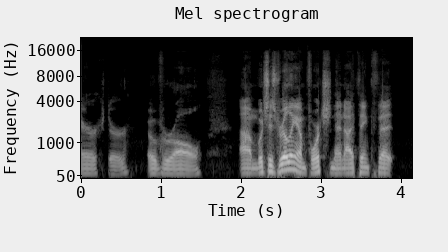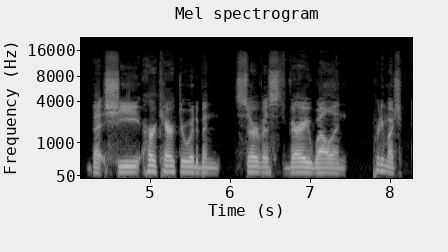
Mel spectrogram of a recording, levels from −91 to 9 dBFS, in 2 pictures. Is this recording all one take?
yes; 0 cuts

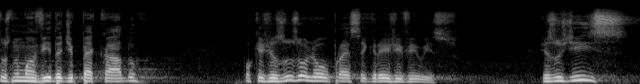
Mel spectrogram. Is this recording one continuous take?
no; 1 cut; at 5.3 s

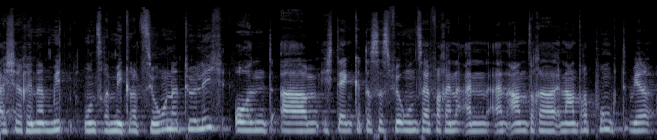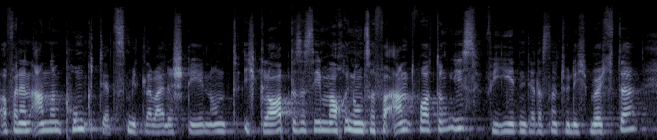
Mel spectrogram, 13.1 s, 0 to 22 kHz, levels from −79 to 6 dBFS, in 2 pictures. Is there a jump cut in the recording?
yes; 1 cut; at 2.3 s

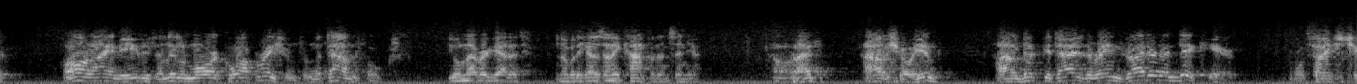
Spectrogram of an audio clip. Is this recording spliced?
no; 0 cuts

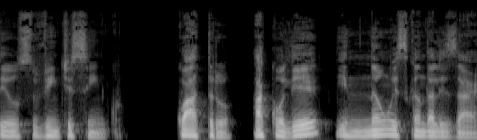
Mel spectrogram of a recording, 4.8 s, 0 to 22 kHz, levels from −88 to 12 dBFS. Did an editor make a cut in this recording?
no; 0 cuts

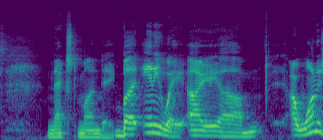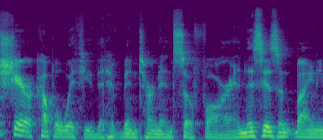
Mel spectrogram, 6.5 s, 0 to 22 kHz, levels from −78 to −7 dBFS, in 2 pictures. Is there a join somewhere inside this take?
yes; 1 cut; at 1.1 s

